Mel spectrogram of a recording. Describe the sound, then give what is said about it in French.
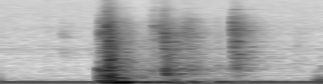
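A door at the top of a staircase is opened, producing a few short clunks and rattles over a low, steady hum. “Et il ouvre une porte qui se trouve en haut des escaliers.”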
